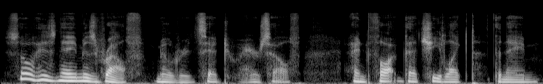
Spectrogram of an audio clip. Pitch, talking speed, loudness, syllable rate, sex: 130 Hz, 175 wpm, -17 LUFS, 4.3 syllables/s, male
